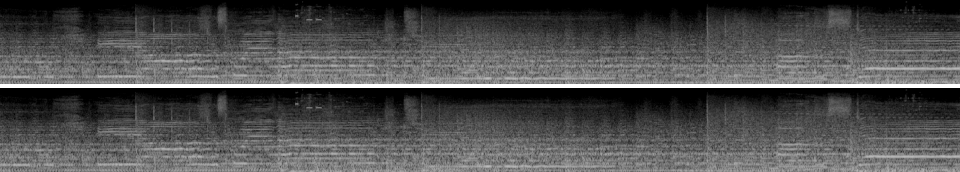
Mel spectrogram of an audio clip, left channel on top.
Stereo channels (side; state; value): both; identical; correlation 1.00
